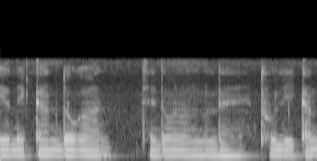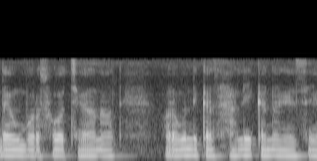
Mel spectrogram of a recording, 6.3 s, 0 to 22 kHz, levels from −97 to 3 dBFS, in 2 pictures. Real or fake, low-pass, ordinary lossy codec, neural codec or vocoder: real; 5.4 kHz; none; none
